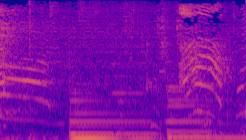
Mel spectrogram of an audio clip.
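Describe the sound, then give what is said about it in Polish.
A cat meows, a drawn-out cry followed by a second higher, arching meow, with a low voice murmuring underneath. “Kotek! Kotek, kotek, kotek, gdzie kotek, kotek,”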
